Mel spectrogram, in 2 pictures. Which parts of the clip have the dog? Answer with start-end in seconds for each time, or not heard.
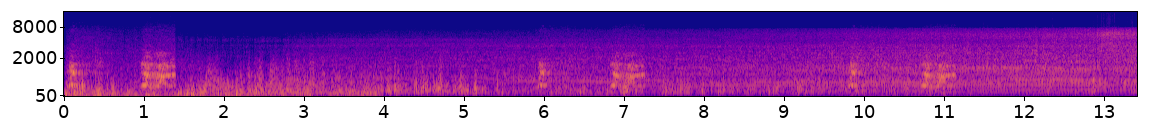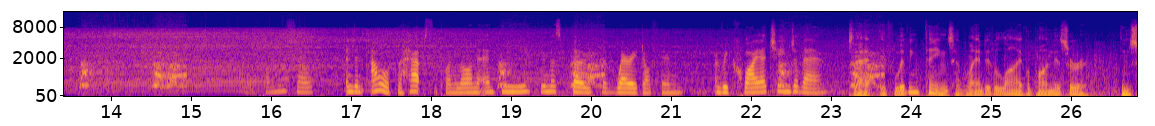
0.0-1.4, 5.9-7.3, 9.8-11.2, 13.6-14.9, 18.8-20.2, 22.3-23.7.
